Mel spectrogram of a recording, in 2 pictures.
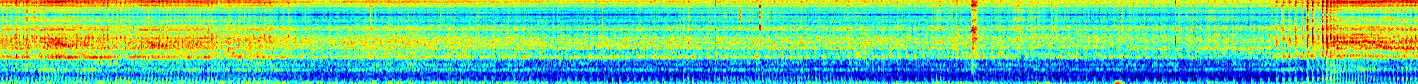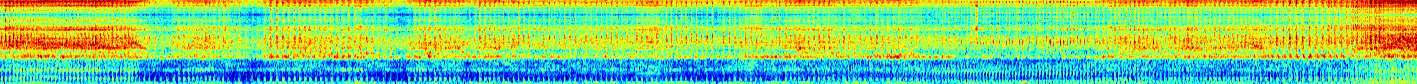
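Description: Dirt bike engine running as it is ridden over rough trail, the revs rising and falling with the throttle. A single sharp knock comes about eleven seconds in.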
